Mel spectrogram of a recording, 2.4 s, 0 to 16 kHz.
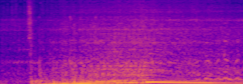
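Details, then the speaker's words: Car blipped from idle in Park, lumpy and stumbling with a misfire on cylinder 2 from a failed ignition coil; the car hesitates pulling away and lacks power on hills. "하네요 예 자 몇 번이 문제인가 볼게요 차 떨리네요 떨리고 자 2번 2번 반이 없죠 2번 날아갔네요"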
